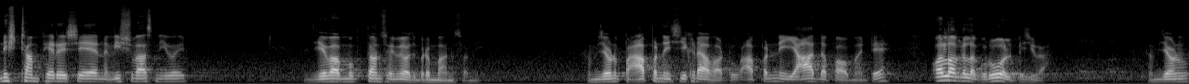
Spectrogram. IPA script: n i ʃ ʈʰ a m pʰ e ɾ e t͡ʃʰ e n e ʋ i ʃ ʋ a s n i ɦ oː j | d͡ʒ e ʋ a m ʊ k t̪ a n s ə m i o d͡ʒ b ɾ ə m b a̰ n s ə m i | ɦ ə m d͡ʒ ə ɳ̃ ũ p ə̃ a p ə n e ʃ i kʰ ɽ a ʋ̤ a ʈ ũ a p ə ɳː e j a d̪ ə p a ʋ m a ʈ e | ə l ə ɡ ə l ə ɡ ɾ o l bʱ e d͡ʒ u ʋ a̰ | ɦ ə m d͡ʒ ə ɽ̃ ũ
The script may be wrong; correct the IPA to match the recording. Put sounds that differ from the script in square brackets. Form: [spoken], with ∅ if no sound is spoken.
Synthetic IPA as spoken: n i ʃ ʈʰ a m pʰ e ɾ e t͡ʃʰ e n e ʋ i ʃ ʋ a s n i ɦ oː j | d͡ʒ e ʋ a m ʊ k t̪ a n s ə m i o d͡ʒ b ɾ ə m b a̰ n s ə m i | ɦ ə m d͡ʒ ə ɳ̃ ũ p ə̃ a p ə n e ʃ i kʰ ɽ a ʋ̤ a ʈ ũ a p ə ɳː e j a d̪ ə p a ʋ m a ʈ e | ə l ə ɡ ə l ə ɡ ɾ o l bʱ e d͡ʒ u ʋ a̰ | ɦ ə m d͡ʒ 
